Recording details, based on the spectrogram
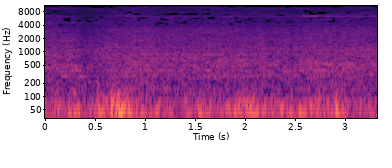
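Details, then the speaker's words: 2004 Mazda Tribute with no compression after overheating, leak-down test on the second cylinder head: steady heavy rush of air escaping past an intake valve that won't seal, full leak-down, not felt on the adjacent cylinder. "All right, see we got full leak down. This is coming out of the intake for sure."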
